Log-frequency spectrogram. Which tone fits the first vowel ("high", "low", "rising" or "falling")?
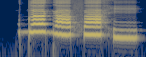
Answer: high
